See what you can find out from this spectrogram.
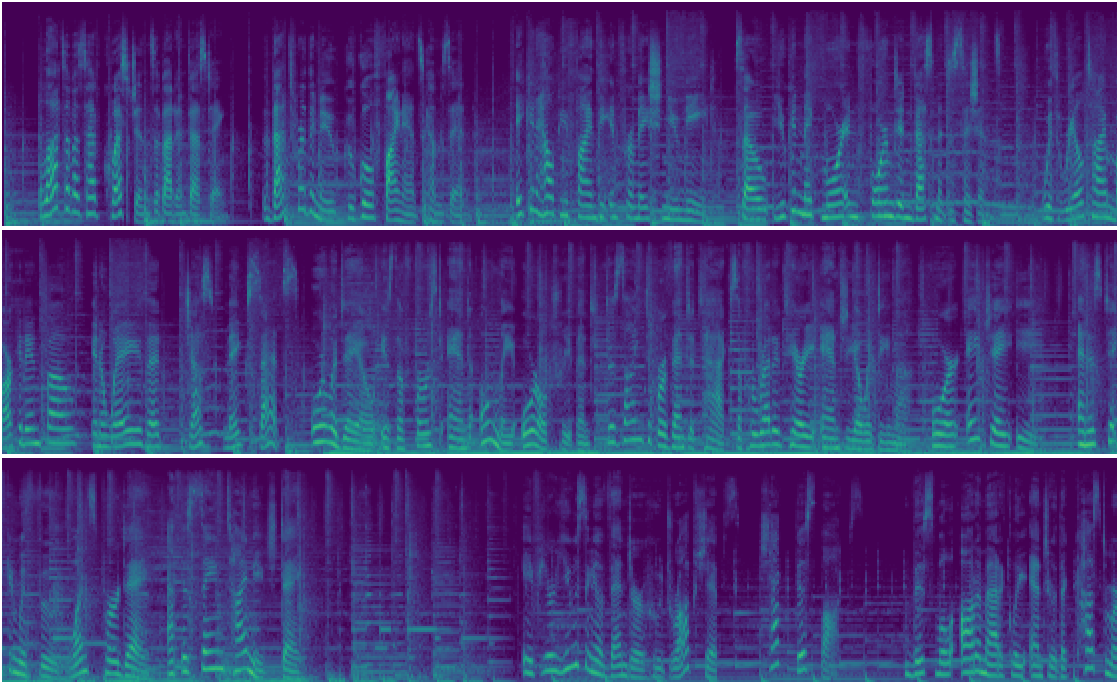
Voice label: narration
